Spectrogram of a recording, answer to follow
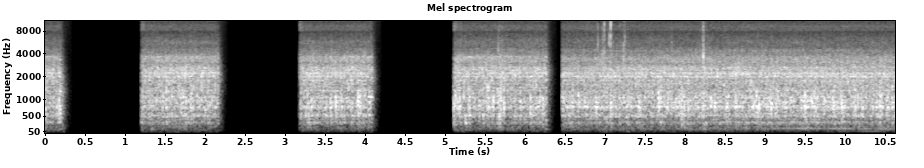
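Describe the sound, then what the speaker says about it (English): An electric kettle heats water for coffee on a touring trip in Great Yarmouth, giving a faint steady rushing roar that is chopped by several abrupt silent gaps before running on unbroken. "I'm going to boil the kettle on now."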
